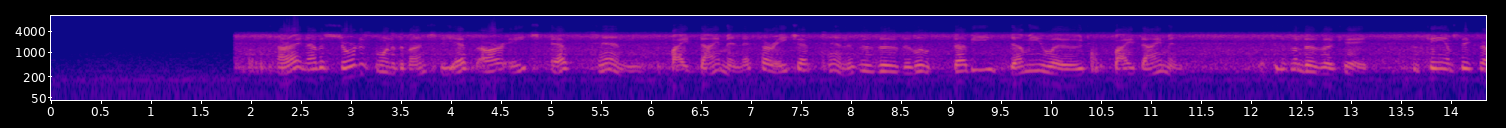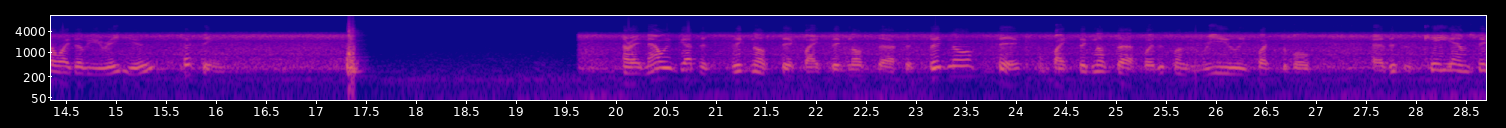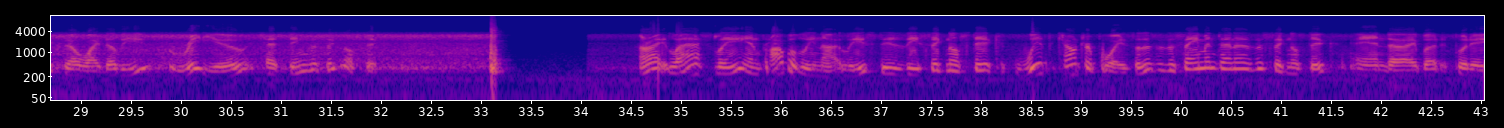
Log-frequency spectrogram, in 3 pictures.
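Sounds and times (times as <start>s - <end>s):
radio squelch burst: 1.8s - 17.6s
radio static hiss: 1.8s - 17.6s, 19.2s - 33.3s, 34.0s - 43.0s.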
